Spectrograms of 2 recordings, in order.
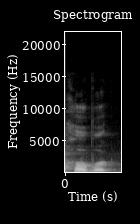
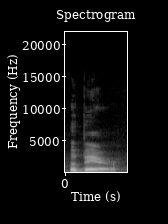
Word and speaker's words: Hebert: Is he Hebert? It's Hebert, I think. Hebert. Hebert. Not Herbert, Hebert. Hebert.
